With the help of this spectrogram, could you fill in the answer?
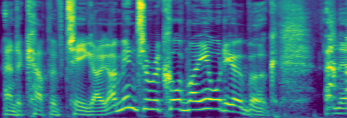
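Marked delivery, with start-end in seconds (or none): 1.1-3.5 mock chirpy. Mocking Instagram authors.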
